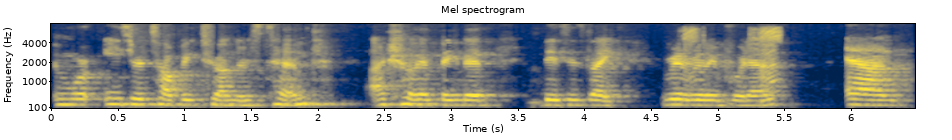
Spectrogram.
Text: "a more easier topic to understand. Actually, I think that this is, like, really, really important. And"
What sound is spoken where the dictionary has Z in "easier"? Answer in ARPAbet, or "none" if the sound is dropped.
Z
